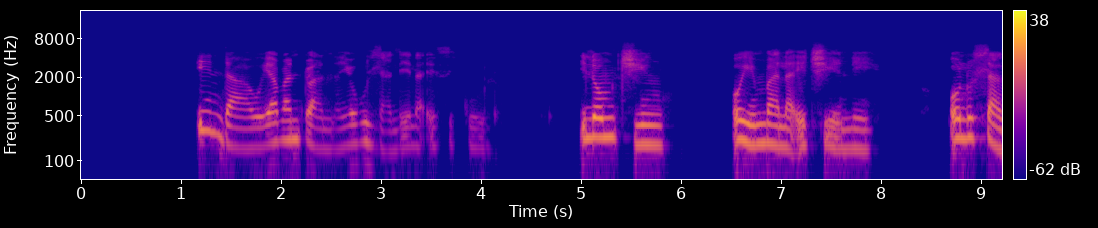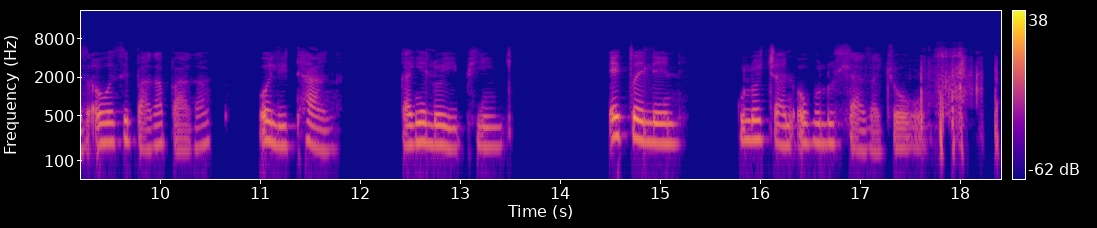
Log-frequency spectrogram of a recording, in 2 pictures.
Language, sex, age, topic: North Ndebele, female, 25-35, education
